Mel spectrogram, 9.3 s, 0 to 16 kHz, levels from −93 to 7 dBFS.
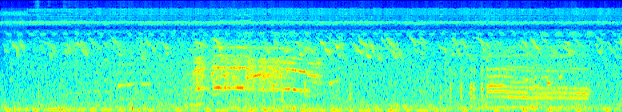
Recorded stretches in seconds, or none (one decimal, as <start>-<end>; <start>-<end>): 0.0-9.3

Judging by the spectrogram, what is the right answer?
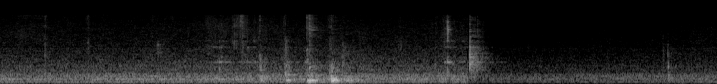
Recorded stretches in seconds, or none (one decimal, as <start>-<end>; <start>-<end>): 0.0-1.3; 2.6-7.2

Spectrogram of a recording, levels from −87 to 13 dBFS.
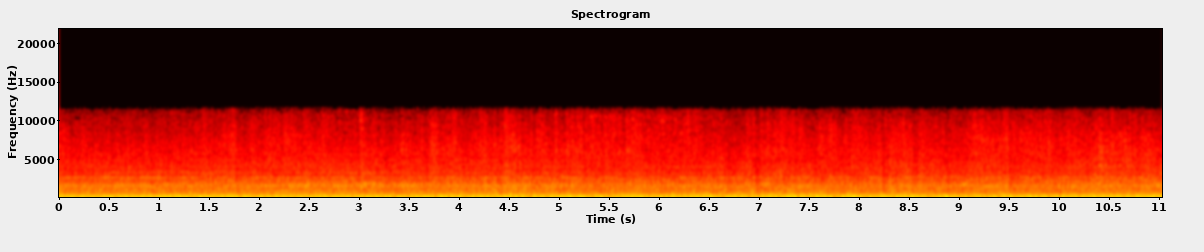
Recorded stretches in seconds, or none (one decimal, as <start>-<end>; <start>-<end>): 0.0-5.8; 6.8-11.0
